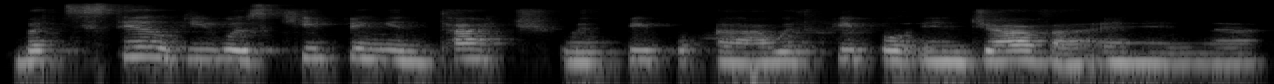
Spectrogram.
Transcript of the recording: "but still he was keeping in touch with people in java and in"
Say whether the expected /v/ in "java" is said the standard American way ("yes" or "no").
yes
